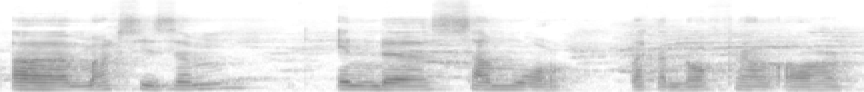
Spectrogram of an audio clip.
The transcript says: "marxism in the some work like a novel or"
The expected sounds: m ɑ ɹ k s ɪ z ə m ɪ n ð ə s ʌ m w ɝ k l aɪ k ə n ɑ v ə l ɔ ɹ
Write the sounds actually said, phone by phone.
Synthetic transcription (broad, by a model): m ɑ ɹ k s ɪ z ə m ɪ n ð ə s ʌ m w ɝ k l aɪ k ə n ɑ f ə l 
